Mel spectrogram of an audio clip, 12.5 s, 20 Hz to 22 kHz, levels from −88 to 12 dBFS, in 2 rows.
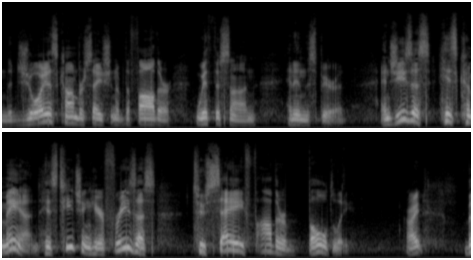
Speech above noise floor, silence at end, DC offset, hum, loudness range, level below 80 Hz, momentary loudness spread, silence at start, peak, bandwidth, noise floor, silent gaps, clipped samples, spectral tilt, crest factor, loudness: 37 dB; 0 s; under 0.1%; none; 5 LU; under -90 dBFS; 13 LU; 0 s; -12 dBFS; 16 kHz; -70 dBFS; none; under 0.1%; -3.5 dB/octave; 22 dB; -33 LUFS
